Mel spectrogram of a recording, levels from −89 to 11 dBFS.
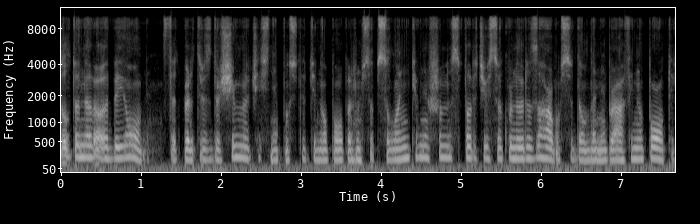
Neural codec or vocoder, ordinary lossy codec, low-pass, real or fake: autoencoder, 22.05 kHz, a latent of 192 numbers a frame, VITS, trained on many speakers; Opus, 32 kbps; 9.9 kHz; fake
